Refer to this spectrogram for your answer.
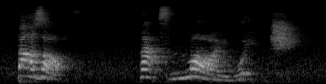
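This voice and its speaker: A woman's put-on character voice, extremely high, shrill and croaky with growling, plus a slight echo. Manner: angry, shouting.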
